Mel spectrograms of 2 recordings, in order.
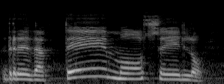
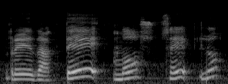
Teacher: Su sílaba tónica va antes de la antepenúltima sílaba. Es decir, antepenúltima.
